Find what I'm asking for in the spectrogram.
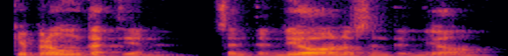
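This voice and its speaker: A man's voice: medium pitch, lively intonation, a little fast. A man giving a university lecture, explaining step by step and often checking that his students follow. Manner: explanatory, checks understanding with frequent "¿sí?".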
